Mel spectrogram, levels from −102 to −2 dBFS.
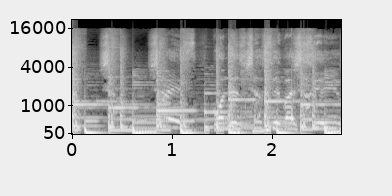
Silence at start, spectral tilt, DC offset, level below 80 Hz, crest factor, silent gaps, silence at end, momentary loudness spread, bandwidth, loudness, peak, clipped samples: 0 s; -4 dB/octave; 2%; -16 dBFS; 10 dB; none; 0 s; 3 LU; 16.5 kHz; -11 LUFS; 0 dBFS; 0.3%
